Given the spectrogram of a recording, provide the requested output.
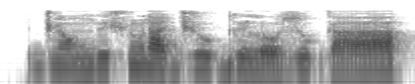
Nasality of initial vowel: nasal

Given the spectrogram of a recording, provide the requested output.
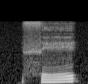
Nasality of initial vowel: oral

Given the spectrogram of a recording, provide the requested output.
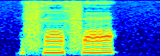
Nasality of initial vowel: nasal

